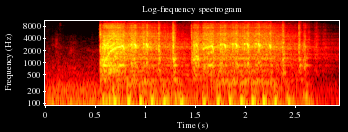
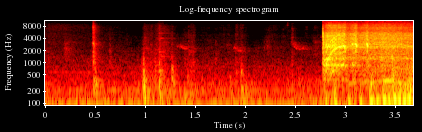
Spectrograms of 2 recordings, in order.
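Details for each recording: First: 2010 Polaris Ranger RZR 170 that sat for years, after new fuel pump and long cranking to prime fuel: starter whirs briefly, then the small engine catches and runs at a quick even idle; normal start. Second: Neglected 2010 Polaris Ranger RZR 170 after sitting for years, newly installed aftermarket fuel pump: four cranking bursts, starter churns evenly but engine never catches, sounds like no fuel; fuel system not yet primed, later started after extended cranking.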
